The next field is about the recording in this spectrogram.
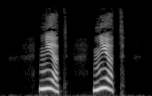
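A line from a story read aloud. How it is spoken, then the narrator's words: Screaming at full strength. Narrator (Russian): Кричала, что есть мочи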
